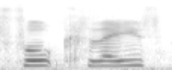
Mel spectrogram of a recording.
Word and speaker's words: Forclaz: And this personal one is, I don't know how to pronounce that, Decathlon's a French company, but I think it's Forclaz.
